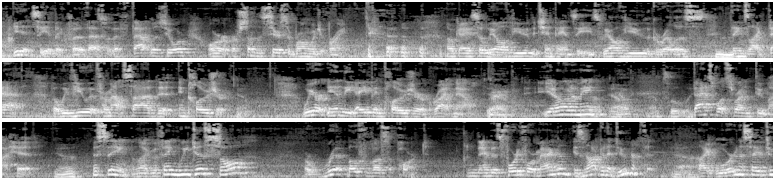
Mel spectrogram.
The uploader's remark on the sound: This is an on-site interview, so please excuse the audio quality.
